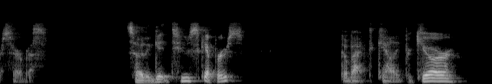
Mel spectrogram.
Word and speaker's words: SCPRS: Skippers state contract procurement registration system SCPs is skippers is how we pronounce that acronym.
